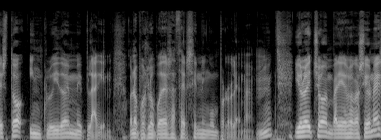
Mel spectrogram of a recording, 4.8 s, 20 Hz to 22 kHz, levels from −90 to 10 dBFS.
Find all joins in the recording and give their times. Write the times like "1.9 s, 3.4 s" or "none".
none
